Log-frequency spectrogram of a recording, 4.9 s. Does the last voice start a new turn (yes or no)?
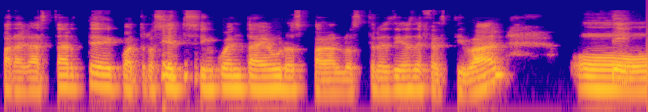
no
